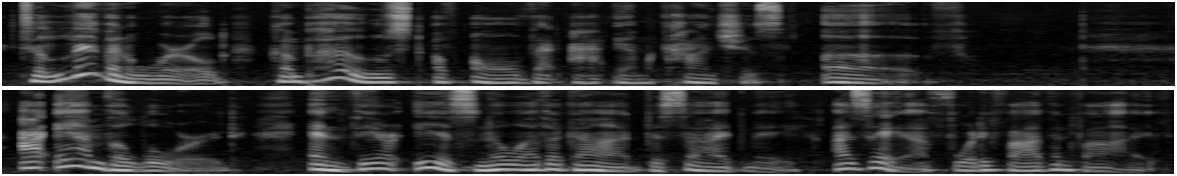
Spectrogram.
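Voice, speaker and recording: A woman reads a spiritual text as an audiobook narrator. Her voice is mellow and a little breathy and husky. She phrases deliberately, with pauses, and moves her pitch expressively across each sentence. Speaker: audiobook reader.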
